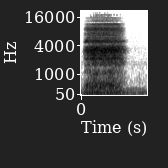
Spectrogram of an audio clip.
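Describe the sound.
A single deep breath taken during a guided mindfulness breathing exercise, a steady airy hiss lasting under a second before it fades away into quiet.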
